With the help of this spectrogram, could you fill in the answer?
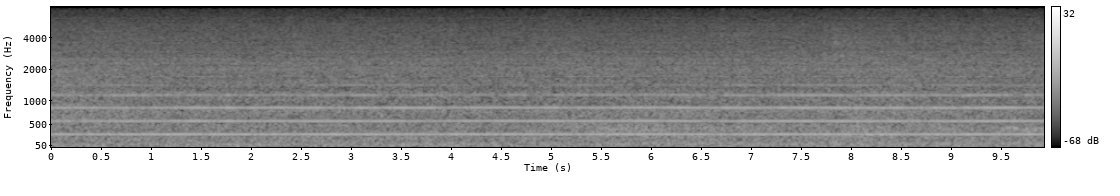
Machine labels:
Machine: fan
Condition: normal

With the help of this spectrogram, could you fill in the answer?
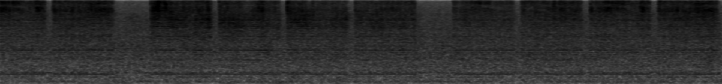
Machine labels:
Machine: slide rail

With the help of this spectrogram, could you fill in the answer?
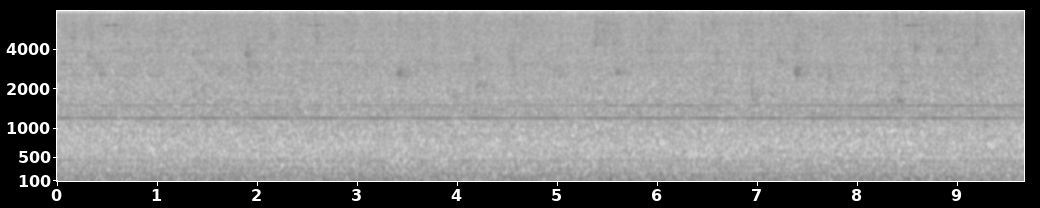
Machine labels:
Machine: pump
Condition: normal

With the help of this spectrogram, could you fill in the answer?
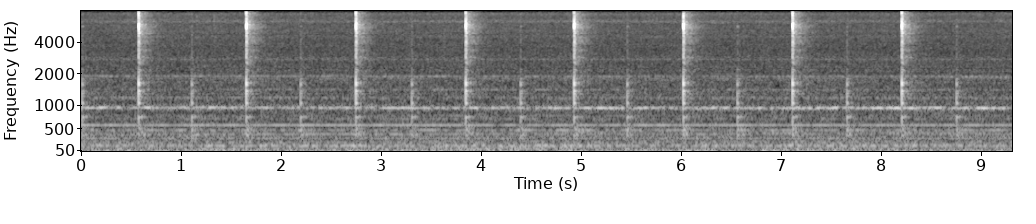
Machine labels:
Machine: valve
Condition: normal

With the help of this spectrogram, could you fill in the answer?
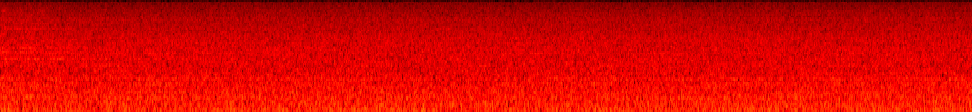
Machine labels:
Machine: fan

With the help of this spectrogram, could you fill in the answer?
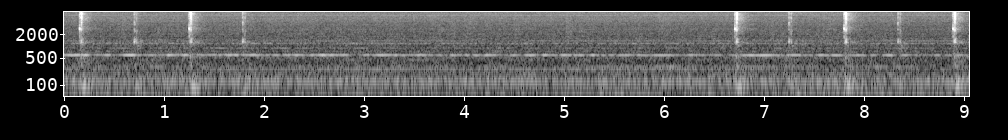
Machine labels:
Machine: valve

